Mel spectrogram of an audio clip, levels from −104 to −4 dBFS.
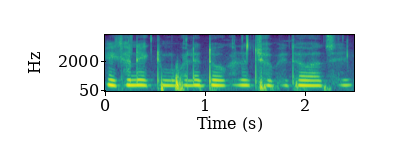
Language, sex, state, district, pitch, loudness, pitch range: Bengali, female, Tripura, West Tripura, 240 Hz, -18 LUFS, 235-245 Hz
